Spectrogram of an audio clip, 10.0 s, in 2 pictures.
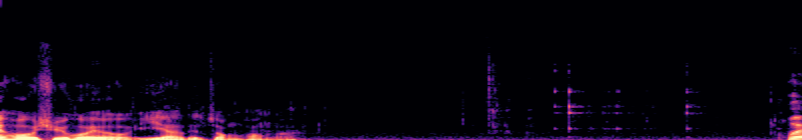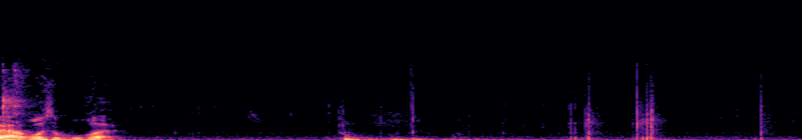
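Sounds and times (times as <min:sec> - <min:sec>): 
speech: 0:00.0 - 0:02.0, 0:04.9 - 0:05.8, 0:07.1 - 0:07.4
low steady hum: 0:00.0 - 0:10.0
biting and chewing ice cubes: 0:08.1 - 0:09.9.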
